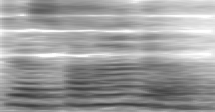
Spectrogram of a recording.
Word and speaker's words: Despejando: How would I pronounce what? Yeah, Despejando. Despejando.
